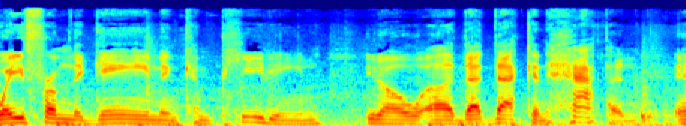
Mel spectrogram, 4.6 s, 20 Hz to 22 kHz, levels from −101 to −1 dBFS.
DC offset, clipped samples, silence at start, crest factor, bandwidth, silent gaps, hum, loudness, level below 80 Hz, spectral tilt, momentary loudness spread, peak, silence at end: under 0.1%; under 0.1%; 0 s; 18 dB; 16.5 kHz; none; none; -18 LUFS; -34 dBFS; -5 dB/octave; 13 LU; 0 dBFS; 0 s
